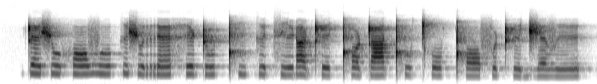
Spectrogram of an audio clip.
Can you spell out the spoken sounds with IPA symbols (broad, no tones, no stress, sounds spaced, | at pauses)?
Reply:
ʈ ɛ ʃ o x ɔ v ʊ k ɪ ʃ ʊ r ɛ h e ʈ ʊ ǃʰ i k ɪ t͡s i ɽ a ʈʰ e ǃʰ ɔ ʈ a ǃʰ u ǀʰ o ǃʰ ɔ f ʊ ʈʰ ɪ d͡ʒ ɛ v ɪ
